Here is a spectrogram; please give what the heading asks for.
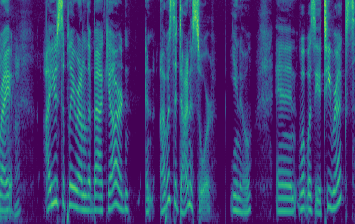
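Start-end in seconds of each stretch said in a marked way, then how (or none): none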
